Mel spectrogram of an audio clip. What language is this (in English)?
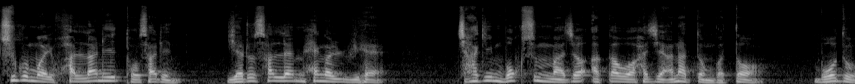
Korean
